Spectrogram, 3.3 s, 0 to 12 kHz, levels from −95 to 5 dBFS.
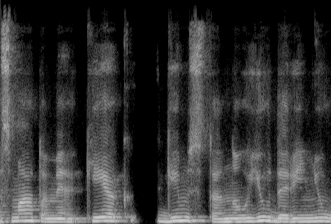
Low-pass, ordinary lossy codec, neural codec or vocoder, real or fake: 10.8 kHz; Opus, 24 kbps; none; real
